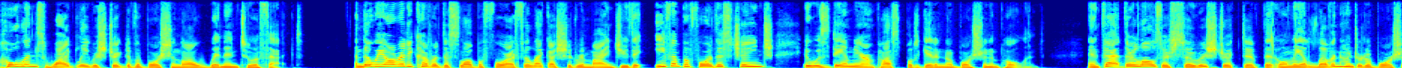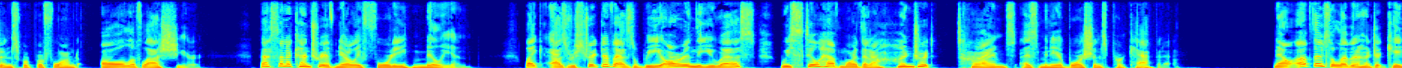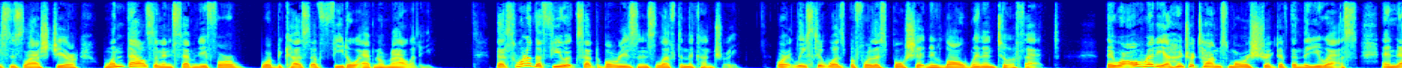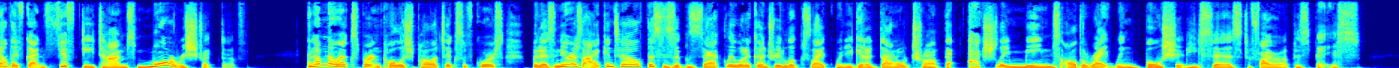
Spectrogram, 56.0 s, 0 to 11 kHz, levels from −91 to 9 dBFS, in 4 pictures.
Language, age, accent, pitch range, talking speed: English, 50-69, American, 165-245 Hz, 195 wpm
